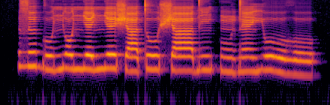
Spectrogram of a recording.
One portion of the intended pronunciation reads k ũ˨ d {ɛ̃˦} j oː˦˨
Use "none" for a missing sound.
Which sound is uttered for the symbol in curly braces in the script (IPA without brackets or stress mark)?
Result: ɛ̃˧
